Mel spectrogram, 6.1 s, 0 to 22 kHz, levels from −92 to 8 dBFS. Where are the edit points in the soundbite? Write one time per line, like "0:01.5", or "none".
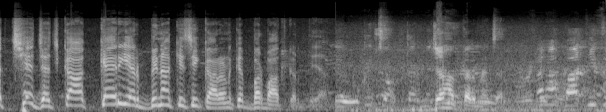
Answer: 0:03.4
